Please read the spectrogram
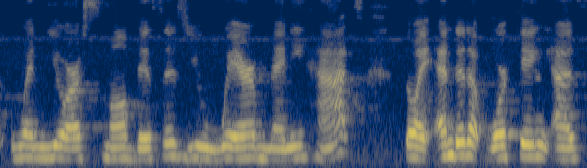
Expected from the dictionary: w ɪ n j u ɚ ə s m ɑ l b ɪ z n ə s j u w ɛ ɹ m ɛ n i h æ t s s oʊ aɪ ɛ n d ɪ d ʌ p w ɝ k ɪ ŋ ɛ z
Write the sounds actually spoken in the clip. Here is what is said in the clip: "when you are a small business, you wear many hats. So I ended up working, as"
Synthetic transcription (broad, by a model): w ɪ n j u ɚ s m ɑ l b ɪ z n ə s j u w ɛ ɹ m ɛ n i h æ t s s oʊ aɪ ɛ n d ɪ d ʌ p w ɝ k ɪ ŋ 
